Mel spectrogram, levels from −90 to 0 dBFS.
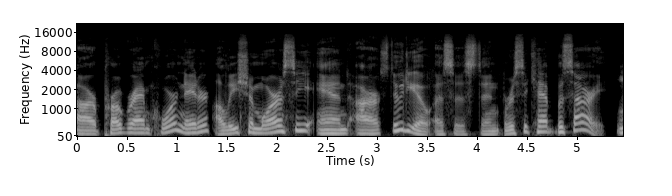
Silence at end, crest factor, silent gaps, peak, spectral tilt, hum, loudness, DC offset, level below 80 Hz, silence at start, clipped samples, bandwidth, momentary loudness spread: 0 s; 14 dB; 5.29-5.39 s; -18 dBFS; -5.5 dB/octave; none; -34 LUFS; under 0.1%; -64 dBFS; 0 s; under 0.1%; 15 kHz; 5 LU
